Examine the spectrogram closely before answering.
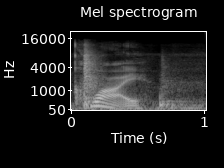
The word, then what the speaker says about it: Kwai: check out the view here because the river Qui the reason why this place kaburi is famous is right here this is the legendary River Quai or qu as it is pronounced in Thai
